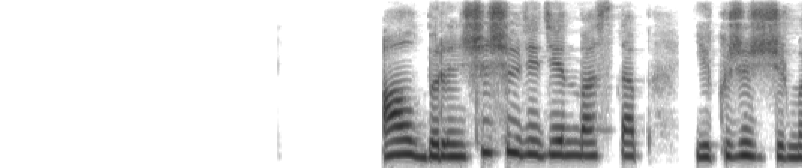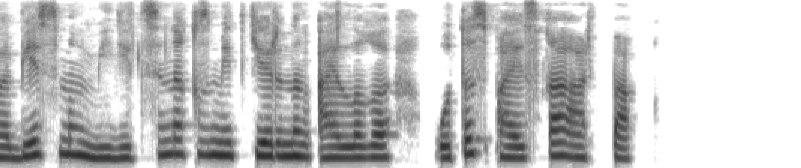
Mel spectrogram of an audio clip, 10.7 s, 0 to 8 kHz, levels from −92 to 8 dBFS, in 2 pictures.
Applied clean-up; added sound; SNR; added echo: none; none; none; none.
